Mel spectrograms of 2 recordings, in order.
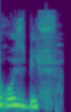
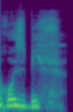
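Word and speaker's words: rosbif: The roast beef in French, the roast beef is le rosebif, le rosebif, so it sort of sounds like, it sounds a bit like the English but pronounced in a very French way.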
